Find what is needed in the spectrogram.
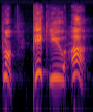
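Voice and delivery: slow, loud rallying plea; urging. Real, not acted. Preacher rallying the church, loud and slow. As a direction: lift the room as you say it.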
